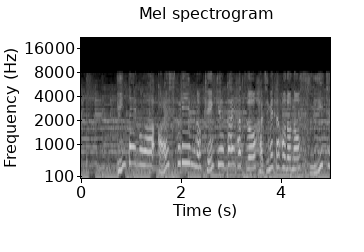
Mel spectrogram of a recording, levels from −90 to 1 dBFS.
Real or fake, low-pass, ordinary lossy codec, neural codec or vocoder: real; none; none; none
